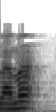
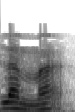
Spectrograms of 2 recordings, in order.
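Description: First: The m is short and light. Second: The m is doubled and held longer. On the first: Every soul surely has a guardian over it. "dibaca takhfif ringan" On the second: There is no soul but has a guardian over it. "dibaca tasydid"

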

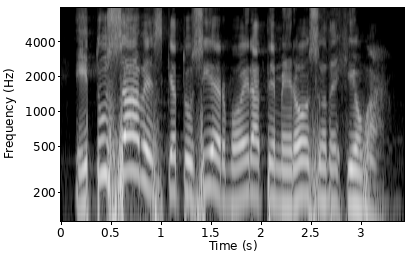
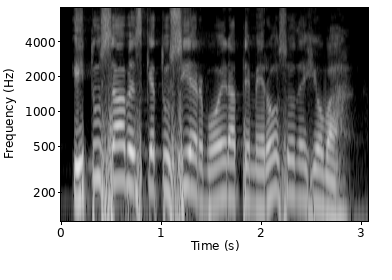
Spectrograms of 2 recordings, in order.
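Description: The two takes are said the same way.

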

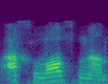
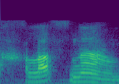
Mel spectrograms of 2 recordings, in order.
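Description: First: The L sound is heavy and thick. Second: The L sound is light and thin. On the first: The speaker calls it wrong. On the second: The speaker calls it right.

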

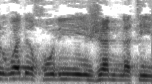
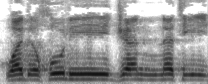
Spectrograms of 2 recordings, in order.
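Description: First: The j sound flows without a full stop. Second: The j sound has a firm, complete stop. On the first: The speaker calls it wrong. "لا نقول وادخلي جنتي" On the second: The speaker calls it right. "الجيم فيها شدة وانحباس صوت"

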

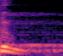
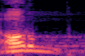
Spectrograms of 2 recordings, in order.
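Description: First: The word begins with an 'i' vowel. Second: The word begins with an 'a' vowel. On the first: The speaker calls it right. "والصواب أو الأشبه أنه بكسر الهمزة" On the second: The speaker calls it wrong. "أكثر المحدثين يرويه بفتح الهمزة يعني أرب"

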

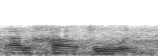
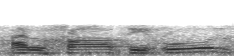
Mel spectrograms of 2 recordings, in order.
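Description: First: No glottal stop; a u vowel replaces it. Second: A glottal stop follows an i vowel. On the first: "يحذف الهمزة وينقل حركتها إلى ما قبلها، كان قبلها مكسورا فيضم" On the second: "الخاطئون صارت"

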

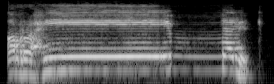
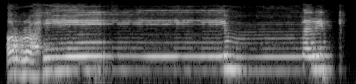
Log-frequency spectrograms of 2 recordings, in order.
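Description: First: The vowel before the merged m lasts four counts. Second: The vowel before the merged m lasts six counts.

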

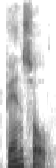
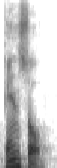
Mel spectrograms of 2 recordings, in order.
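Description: First: The final L is dark and far back. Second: The final L is dark and far back.

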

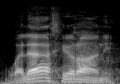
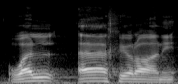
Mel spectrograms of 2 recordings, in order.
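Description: First: The l links straight into the vowel, no stop. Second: A glottal stop separates the article from the word. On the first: "أخذنا فتحة الهمزة إلى اللام" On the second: "أين النقل؟"

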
